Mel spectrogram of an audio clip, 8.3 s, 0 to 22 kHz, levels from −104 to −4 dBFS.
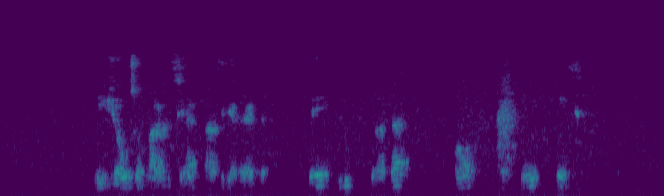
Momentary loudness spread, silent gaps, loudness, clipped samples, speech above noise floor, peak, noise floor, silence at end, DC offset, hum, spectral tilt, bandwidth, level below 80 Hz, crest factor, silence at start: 7 LU; none; -65 LUFS; under 0.1%; over 25 dB; -48 dBFS; under -90 dBFS; 1 s; under 0.1%; 50 Hz at -105 dBFS; -1.5 dB/octave; 6.6 kHz; under -90 dBFS; 20 dB; 1.2 s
